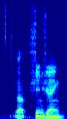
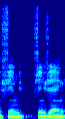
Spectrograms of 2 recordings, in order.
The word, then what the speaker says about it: Xinjiang: i i feel like xinjiang xinjiang that's apparently the better way to pronounce it shows how not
